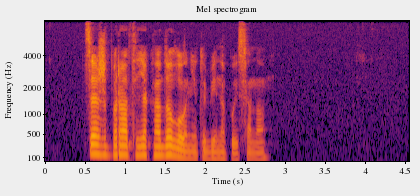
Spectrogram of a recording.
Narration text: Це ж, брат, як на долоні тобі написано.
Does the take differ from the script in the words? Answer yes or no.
no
